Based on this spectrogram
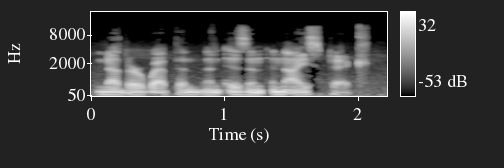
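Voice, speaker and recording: A man's voice: a bass voice, monotone, moderate pace. A man playing a tabletop game, agreeable and brief in his replies. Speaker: player. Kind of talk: casual tabletop role-play.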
